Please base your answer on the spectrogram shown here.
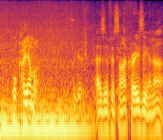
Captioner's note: men speaking Japanese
